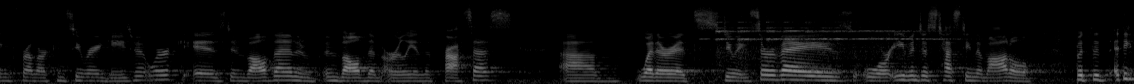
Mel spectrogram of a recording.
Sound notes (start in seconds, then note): none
